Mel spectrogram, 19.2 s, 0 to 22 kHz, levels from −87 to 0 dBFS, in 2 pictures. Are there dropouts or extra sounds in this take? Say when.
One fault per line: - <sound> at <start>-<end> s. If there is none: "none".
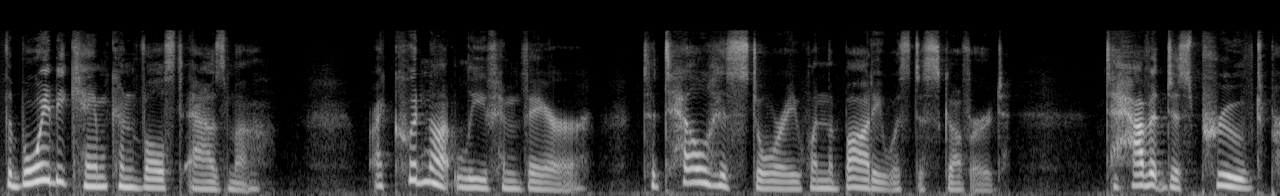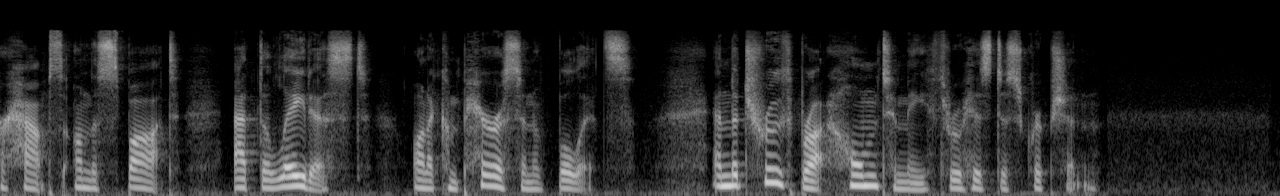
none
